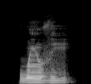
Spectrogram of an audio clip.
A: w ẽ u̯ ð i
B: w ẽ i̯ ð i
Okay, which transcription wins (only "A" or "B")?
A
